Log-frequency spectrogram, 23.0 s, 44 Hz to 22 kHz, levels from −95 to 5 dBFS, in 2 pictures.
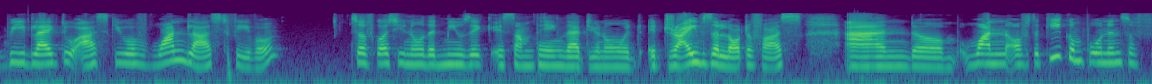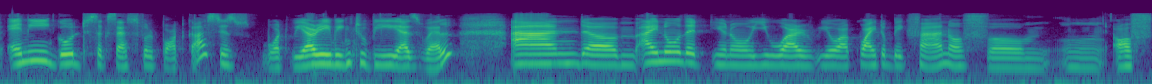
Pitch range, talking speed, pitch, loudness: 170-205 Hz, 175 wpm, 185 Hz, -24 LUFS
